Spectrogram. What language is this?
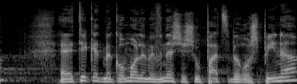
Hebrew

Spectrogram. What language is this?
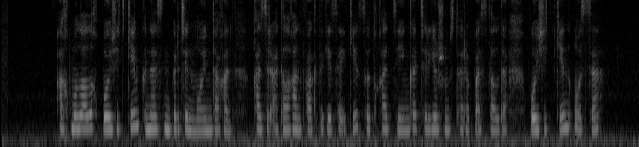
Kazakh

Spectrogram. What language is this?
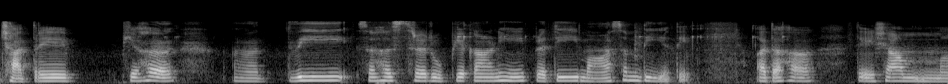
Sanskrit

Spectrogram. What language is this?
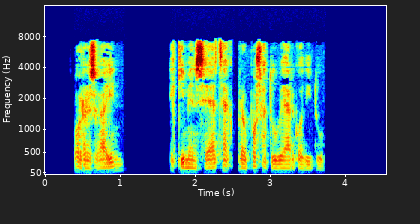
Basque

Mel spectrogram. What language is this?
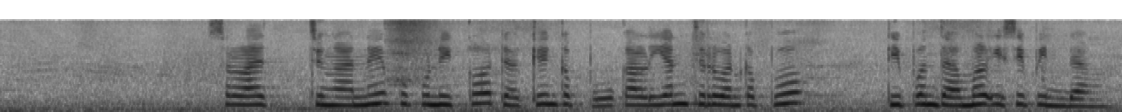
Javanese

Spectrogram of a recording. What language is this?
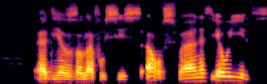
Kabyle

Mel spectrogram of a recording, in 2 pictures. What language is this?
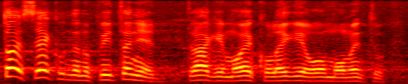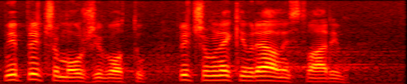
Serbian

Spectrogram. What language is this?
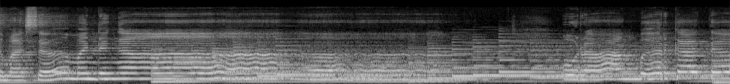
Malay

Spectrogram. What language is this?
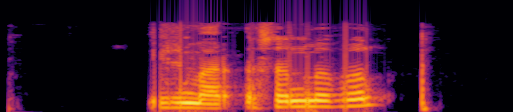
Bashkir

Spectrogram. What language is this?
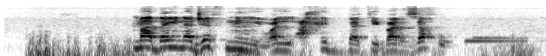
Arabic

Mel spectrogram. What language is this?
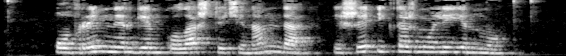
Mari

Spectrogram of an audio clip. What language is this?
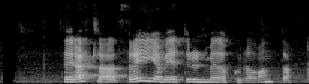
Icelandic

